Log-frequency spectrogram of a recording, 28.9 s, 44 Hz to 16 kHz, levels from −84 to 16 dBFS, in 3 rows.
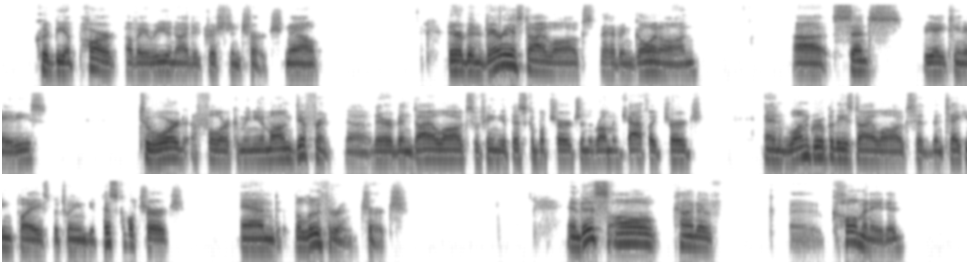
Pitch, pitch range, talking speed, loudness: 120 Hz, 115-135 Hz, 145 wpm, -19 LUFS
